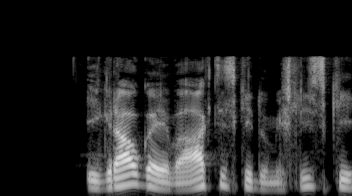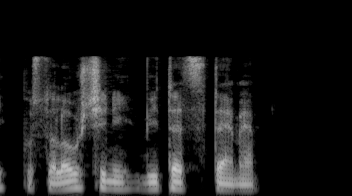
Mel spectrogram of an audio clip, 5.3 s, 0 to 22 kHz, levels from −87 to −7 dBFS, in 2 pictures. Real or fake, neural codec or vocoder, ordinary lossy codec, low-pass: real; none; none; none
